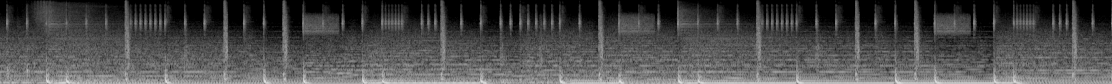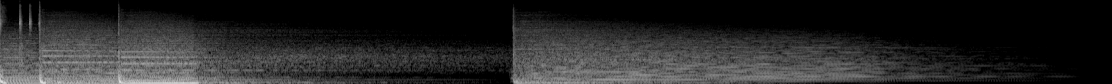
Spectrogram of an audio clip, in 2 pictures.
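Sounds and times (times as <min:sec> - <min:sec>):
instrumental music: 0:00.0 - 0:13.4.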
